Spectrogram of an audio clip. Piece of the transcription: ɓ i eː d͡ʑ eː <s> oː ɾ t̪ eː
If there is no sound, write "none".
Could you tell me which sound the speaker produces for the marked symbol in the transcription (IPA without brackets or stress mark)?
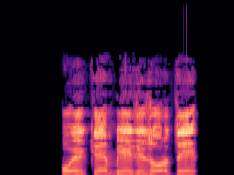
z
